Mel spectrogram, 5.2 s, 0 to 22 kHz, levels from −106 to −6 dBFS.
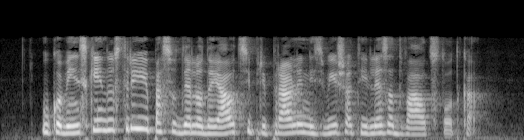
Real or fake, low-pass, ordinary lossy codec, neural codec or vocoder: real; 7.2 kHz; MP3, 64 kbps; none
